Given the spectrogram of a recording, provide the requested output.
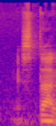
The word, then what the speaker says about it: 스톡: 스탁 이렇게 써요. 저는 스톡이라고 쓰고 스탁이라고 읽습니다.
